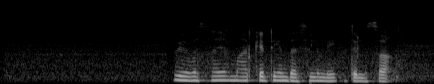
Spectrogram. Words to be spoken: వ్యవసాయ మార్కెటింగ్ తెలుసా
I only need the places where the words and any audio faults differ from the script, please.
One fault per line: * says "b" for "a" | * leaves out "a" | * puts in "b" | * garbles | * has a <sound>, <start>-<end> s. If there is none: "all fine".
* puts in "దశలు మీకు"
